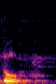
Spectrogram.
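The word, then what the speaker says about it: 道: Y finalmente el Do, prácticamente la filosofía japonesa del Do, del camino. Por ejemplo, Karate Do, Kendo, Judo, Aikido, en fin, todo termina en Do, es un objetivo final, es una meta.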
